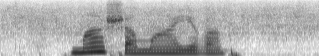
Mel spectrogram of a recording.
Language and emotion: Russian, sad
